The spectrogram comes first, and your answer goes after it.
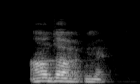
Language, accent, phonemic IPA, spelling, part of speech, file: French, Canada, /ɑ̃.dɔʁm/, endorme, verb, LL-Q150 (fra)-endorme.wav
- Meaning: first/third-person singular present subjunctive of endormir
